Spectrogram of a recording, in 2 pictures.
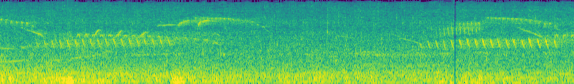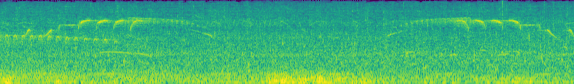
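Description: A bird-like song repeated every few seconds, each phrase made of high, arched, falling whistles and a fast buzzy trill, over a low rushing background noise.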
